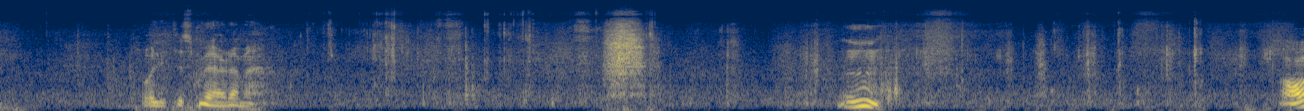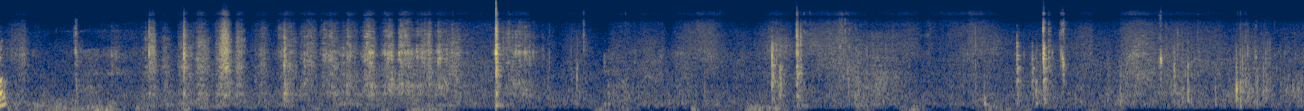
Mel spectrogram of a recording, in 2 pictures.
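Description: A knife and fork scrape and clink on a plate.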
